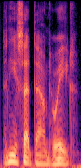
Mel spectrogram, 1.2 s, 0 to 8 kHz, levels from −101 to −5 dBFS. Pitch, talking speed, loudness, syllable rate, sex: 85 Hz, 295 wpm, -19 LUFS, 6.1 syllables/s, male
